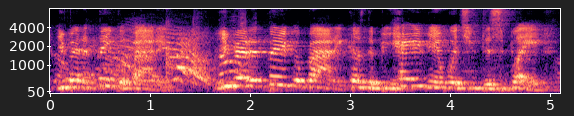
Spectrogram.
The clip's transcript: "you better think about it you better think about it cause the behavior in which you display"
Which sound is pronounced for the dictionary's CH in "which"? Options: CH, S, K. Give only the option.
CH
